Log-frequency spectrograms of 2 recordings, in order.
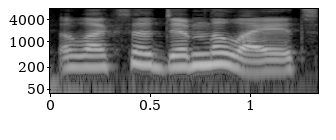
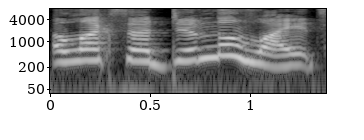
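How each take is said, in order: First: It is said in a neutral tone. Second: It is said in a mean tone.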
